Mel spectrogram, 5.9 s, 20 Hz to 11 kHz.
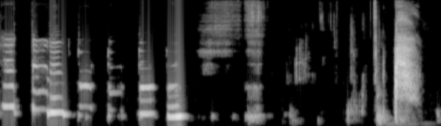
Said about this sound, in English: I'm going to take a quick sip. So hold on 1 second.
